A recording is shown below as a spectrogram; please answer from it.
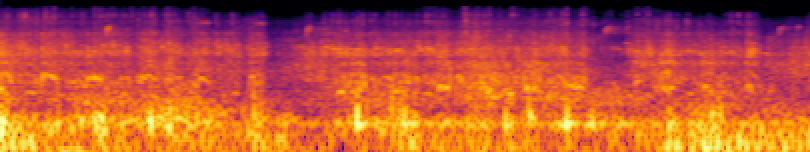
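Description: Shimano SLX baitcasting reel being cranked to reel in a hooked bass, a steady low run of the gears with small scattered ticks.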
